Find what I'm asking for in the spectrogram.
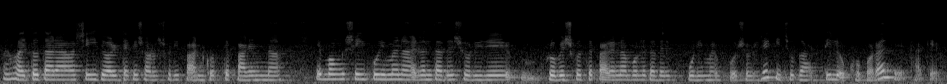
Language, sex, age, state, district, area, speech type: Bengali, female, 45-60, West Bengal, Purulia, urban, spontaneous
